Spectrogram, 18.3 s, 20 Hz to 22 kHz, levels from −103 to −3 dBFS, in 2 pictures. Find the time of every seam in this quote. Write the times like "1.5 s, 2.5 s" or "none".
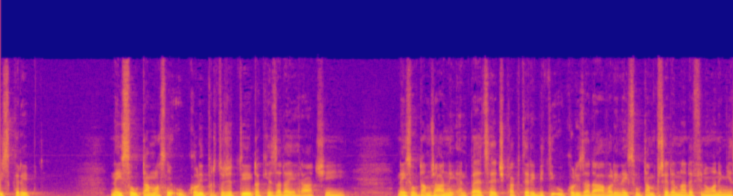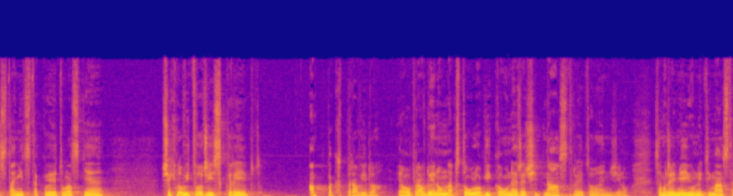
3.2 s, 14.0 s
